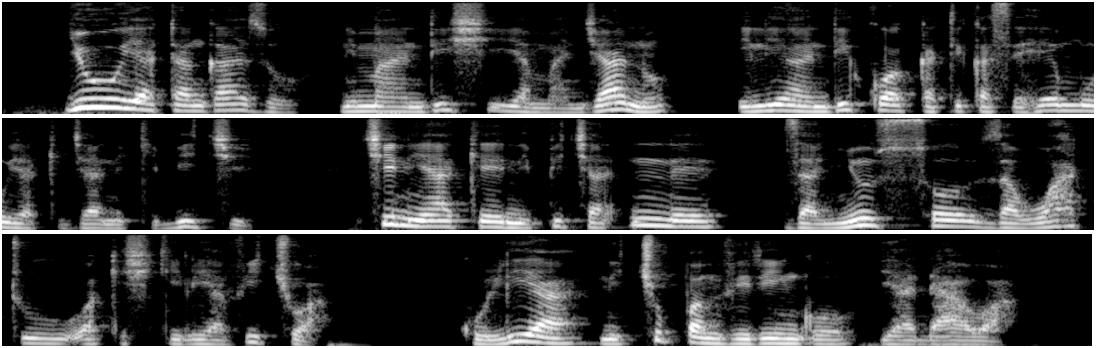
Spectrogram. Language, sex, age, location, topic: Swahili, male, 36-49, Mombasa, health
